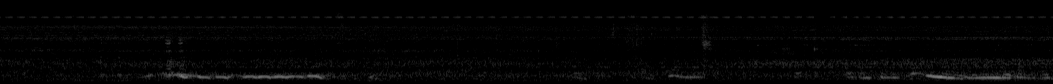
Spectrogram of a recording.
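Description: Outdoor ambience with a steady, evenly pulsing high insect trill over a soft hiss. Twice, a short wavering voice-like call stands out above it: once about two seconds in, and again near the end.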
